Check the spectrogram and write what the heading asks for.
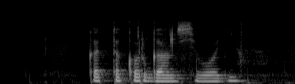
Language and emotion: Russian, neutral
